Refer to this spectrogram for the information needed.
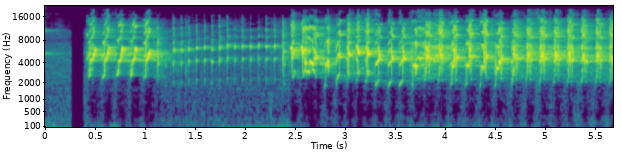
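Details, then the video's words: After a brief gap, a lovebird bursts into loud, rapid chattering song, a fast stream of high buzzy notes repeated about three or four per second, sung to draw other lovebirds into singing. "DENGAR SESAAT SAJA, bikin lovebird yang lain ikut bunyi"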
